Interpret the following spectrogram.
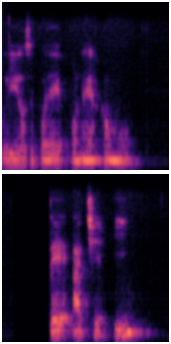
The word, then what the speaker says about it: phi: Este símbolo griego se puede poner como PHI y se pronuncia phi.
